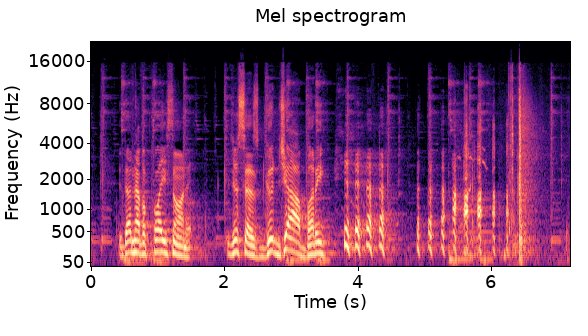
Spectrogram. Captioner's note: laughing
